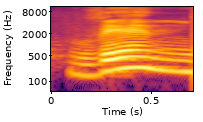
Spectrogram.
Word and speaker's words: van: 우리는 벤이라 그러죠. 벤. 야, 나 어저께 벤 뽑았는데 뭐 어쩌고 이렇게 해요. 벤이 아니고 van 이렇게 하셔야 돼.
